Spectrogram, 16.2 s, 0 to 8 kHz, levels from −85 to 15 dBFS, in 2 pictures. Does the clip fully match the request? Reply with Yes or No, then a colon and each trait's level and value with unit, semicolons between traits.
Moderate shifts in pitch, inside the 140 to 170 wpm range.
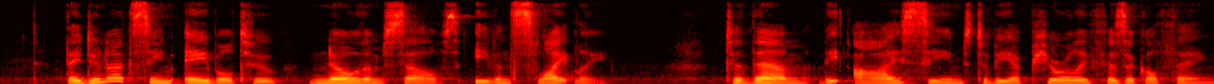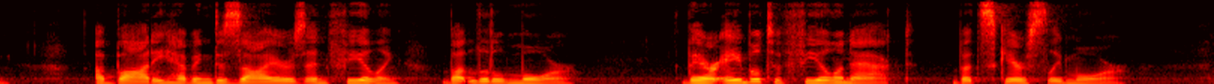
Yes: average, 3.9 semitones; average, 150 wpm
